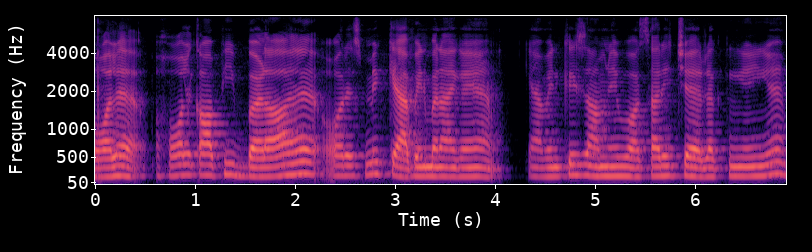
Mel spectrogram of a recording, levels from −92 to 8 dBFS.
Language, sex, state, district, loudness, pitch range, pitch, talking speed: Hindi, female, Chhattisgarh, Kabirdham, -27 LUFS, 160-185 Hz, 170 Hz, 180 wpm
